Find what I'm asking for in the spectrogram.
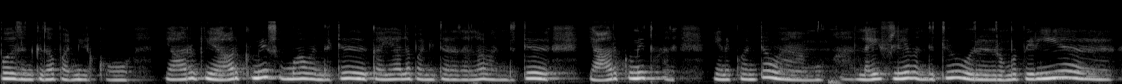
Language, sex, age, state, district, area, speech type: Tamil, female, 18-30, Tamil Nadu, Salem, rural, spontaneous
